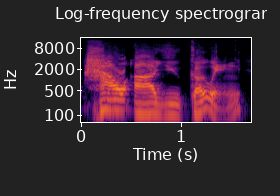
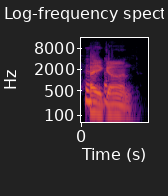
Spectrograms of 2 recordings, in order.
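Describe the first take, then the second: First: Each word is said separately and fully. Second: The words run together with little mouth movement. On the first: "It's not" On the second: "it's all one word. ... my mouth hardly moves"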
